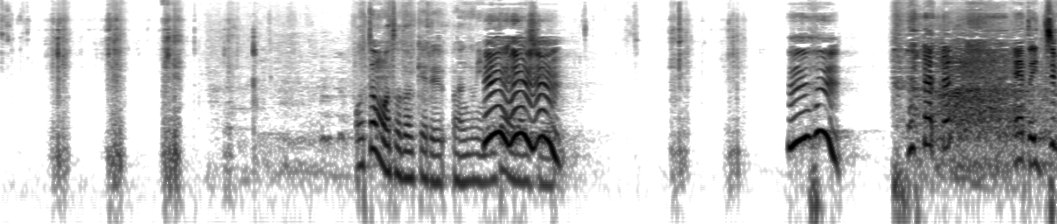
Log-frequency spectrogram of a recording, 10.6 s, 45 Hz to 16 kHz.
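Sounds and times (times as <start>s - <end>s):
crunchy snack eaten dry with a spoon like cornflakes: 0.0s - 2.6s, 6.2s - 7.7s
crackling chewing of crunchy snack: 0.0s - 2.8s, 5.7s - 7.8s
laughter: 2.4s - 3.7s, 8.9s - 10.5s
speech: 3.6s - 5.7s, 10.3s - 10.5s.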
